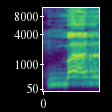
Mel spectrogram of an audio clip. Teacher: Man jelas saja tidak didengung ya, ditahannya 1 harokat saja. Man sekedar untuk menjelaskan n-nya. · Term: izhar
